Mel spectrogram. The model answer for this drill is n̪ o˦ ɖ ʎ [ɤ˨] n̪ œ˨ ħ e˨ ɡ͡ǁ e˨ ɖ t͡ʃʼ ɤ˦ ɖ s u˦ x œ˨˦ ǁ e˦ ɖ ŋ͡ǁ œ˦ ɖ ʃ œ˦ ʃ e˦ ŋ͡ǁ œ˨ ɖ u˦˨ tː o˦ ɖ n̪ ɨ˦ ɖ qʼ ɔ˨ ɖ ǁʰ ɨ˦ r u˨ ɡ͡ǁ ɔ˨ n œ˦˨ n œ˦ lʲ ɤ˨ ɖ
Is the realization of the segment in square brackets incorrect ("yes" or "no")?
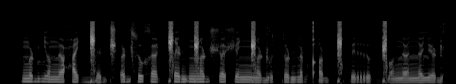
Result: no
